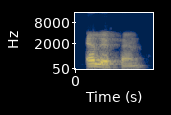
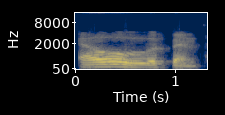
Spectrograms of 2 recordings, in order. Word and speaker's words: elephant: much longer much longer so it's not elephant is elephant yes it stays there much much much longer elephant and if you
